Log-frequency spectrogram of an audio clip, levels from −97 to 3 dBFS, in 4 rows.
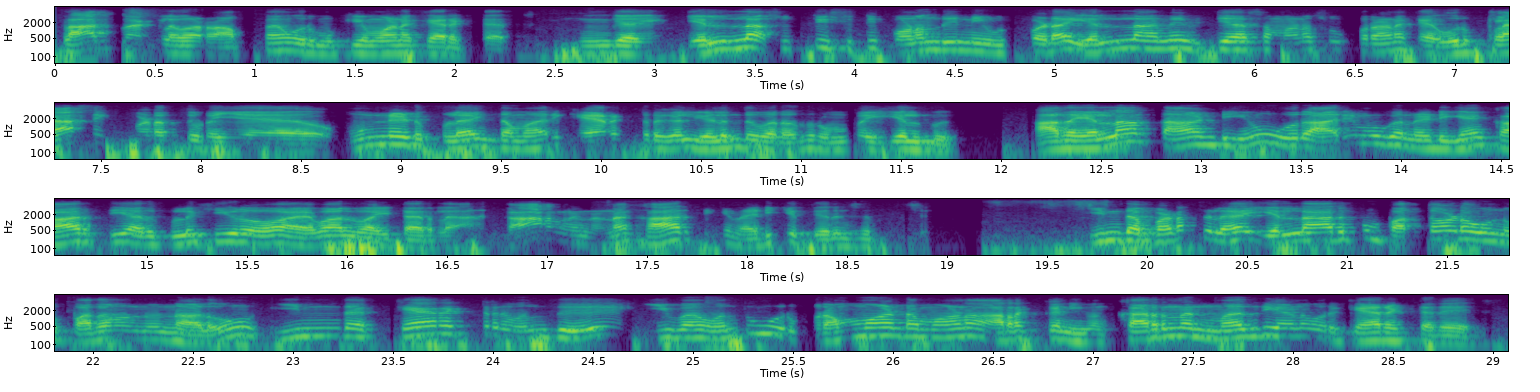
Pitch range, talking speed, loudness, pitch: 135-200 Hz, 125 wpm, -20 LUFS, 160 Hz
